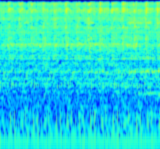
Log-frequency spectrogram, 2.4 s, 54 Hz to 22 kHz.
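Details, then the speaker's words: 2020 Ram 3500, 6.7 Cummins, 364k miles, cold start: stable deep diesel idle with a faint offbeat slight miss. It feels fine but sounds hurt; a lazy hydraulic lifter. "The slight miss, I'll call it that. The slight offbeat. Yeah, I mean, as far as feel goes, she's running fine. As far as sound goes, she's hurting."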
